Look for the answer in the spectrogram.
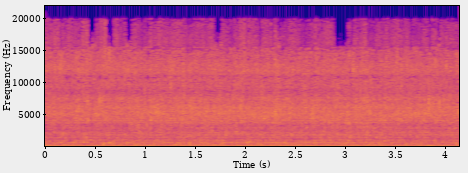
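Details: Older washing machine, over 10 years old, after replacing the super-slow water inlet valve, on light load: steady, strong rush of hot water over a low hum, no sputter or hiss; the new inlet valve is filling at full flow, normal.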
